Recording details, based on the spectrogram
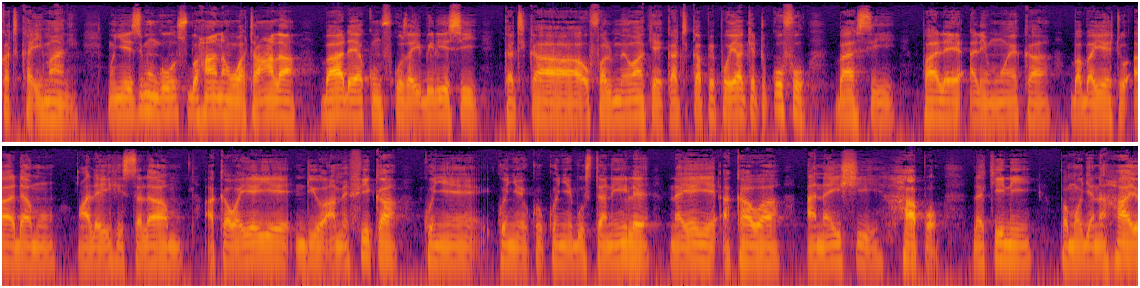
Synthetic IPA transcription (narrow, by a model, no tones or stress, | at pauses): kati̥kaimani | mwɛɲɛɛzimuŋɡusuɓɦanahuwataala | ɓaːɗajakum̩fu̥kuzaiɓilisi | kati̥kaufalumɛwakɛkati̥kapɛpɔjakɛtukufuɓasi | palɛʔalimwɛkaɓaɓajɛtuʔaɗamu | ʕalɛjɦisːalamu | a̰kawajɛjɛndijɔa̰mɛfikakwɛɲɛkwɛɲɛkwɛɲɛɓustaniilɛnajɛjɛʔakawa | anaiʃihapɔ | lakini | pamɔʄanaɦajɔ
